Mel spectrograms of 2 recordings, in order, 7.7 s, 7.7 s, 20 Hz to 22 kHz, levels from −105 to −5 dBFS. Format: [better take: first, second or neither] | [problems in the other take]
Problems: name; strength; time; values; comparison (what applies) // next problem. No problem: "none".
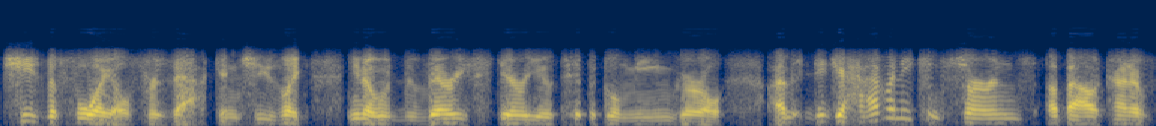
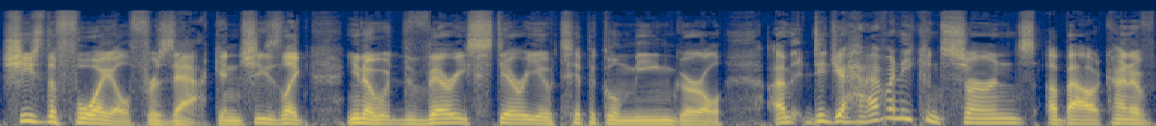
second | phone-call audio; poor line; nothing above 3.5 kHz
